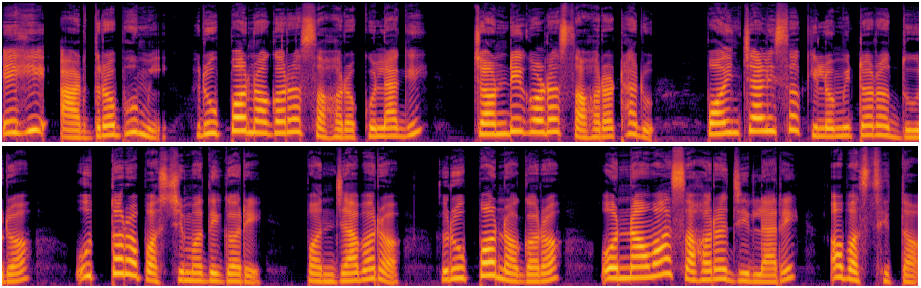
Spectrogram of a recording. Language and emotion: Odia, neutral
